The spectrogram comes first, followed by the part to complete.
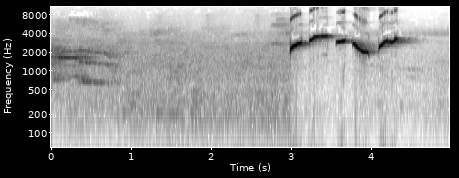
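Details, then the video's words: Faint bird chatter gives way to a loud, clear orange-headed thrush phrase, a lure to draw other birds into song: five or six whistled notes rising, dipping and looping. "PANCINGAN ANIS MERAH NGEPLONG NGOTOT YANG LAIN AUTO NGIKUT"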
